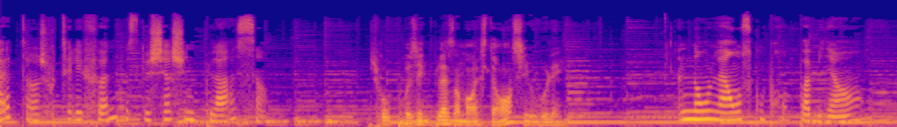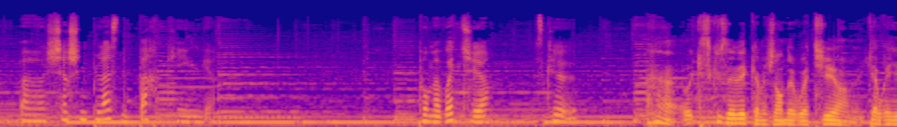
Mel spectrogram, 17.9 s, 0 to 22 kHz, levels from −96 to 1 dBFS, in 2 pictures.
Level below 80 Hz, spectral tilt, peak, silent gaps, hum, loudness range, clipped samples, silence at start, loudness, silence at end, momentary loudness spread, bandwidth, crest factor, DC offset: -44 dBFS; -6 dB/octave; -6 dBFS; none; none; 5 LU; under 0.1%; 0 s; -23 LUFS; 0 s; 12 LU; 14 kHz; 18 dB; under 0.1%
